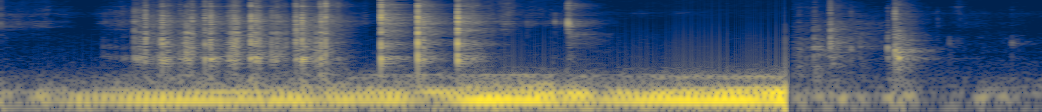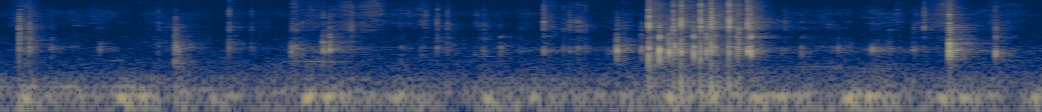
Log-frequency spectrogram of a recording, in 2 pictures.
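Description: Hands handling Velcro-joined plastic toy fruit and vegetables. Scratchy rasping over a low rumble for the first few seconds, which stops abruptly about four seconds in. After that come quieter plastic clicks and rustles, with another short rasp near the end.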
